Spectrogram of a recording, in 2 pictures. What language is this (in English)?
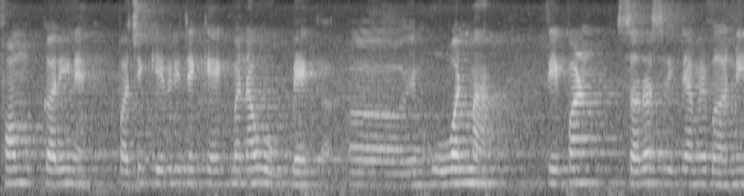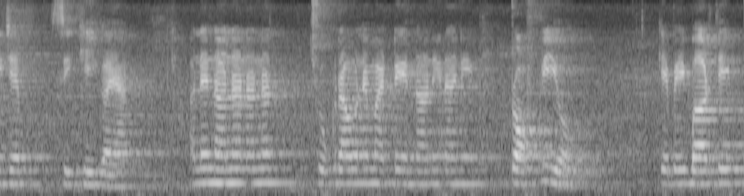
Gujarati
